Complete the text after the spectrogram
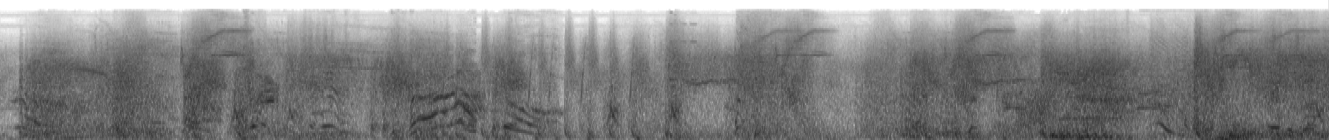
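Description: Heavy punches land with sharp thuds.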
